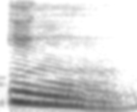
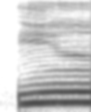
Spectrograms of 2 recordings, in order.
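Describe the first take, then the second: First: The word ends in a back ng sound. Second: The word ends in a plain n sound. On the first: The speaker calls it right. "Yang benar adalah ing" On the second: The speaker calls it wrong. "Tadi mbaknya masih membaca in"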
